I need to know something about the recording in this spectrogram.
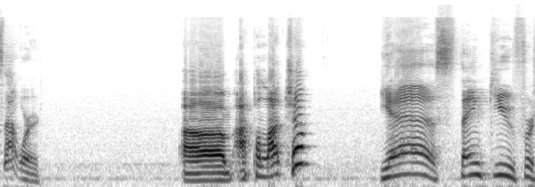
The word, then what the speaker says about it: Appalachia: flag I'm going to ask Howe how to pronounce that word um Appalachia yes thank you for saying that correctly but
